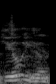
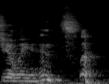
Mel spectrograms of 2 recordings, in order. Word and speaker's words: Gillian: calls her Jillian but her mom called her Gillian her entire life like that's how she raised like her mom even admitted later on like I just didn't know it was supposed to be pronounced Jillian well it's a why a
